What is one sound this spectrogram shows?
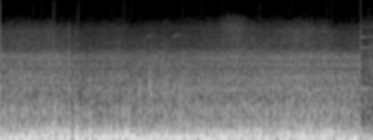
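A truck rumbles along a road.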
